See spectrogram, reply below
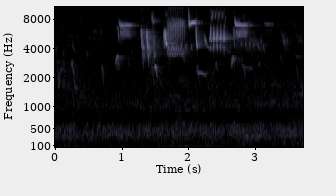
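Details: Middendorff's grasshopper warbler singing: a busy burst of high, chirping and ticking notes that rise and fall quickly, with some notes overlapping, over a steady low rumble of background noise.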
